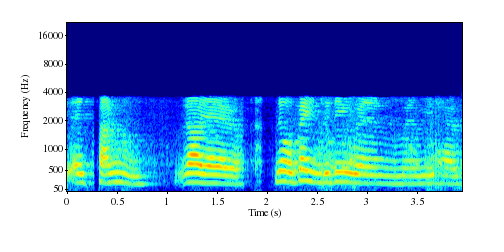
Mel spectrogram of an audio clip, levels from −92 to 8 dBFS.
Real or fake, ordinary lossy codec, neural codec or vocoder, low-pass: real; AAC, 24 kbps; none; 3.6 kHz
